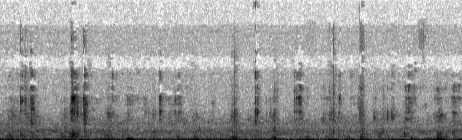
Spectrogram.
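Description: Faint chewing of a mouthful of po' boy sandwich: soft, irregular mouth clicks and smacks over a low steady hum.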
